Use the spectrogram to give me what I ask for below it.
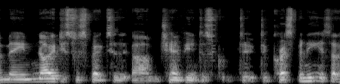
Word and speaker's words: de Crespigny: no disrespect to Champion de Crespigny, is that how I pronounce it? Champion they say de Crespigny, but yeah. De Crespigny, okay, leave the S out.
